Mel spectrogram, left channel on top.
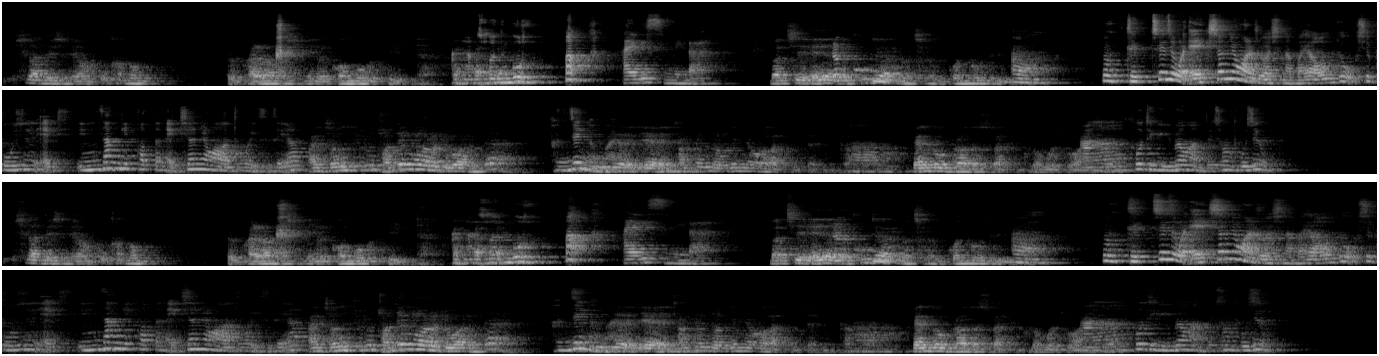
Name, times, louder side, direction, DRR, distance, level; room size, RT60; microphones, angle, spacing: voice 1, 0.1-1.4 2.2-4.9 7.7-10.4 16.8-18.9 19.4-22.5 22.9-24.9 26.2-26.4, equal, 45° right, -4 dB, 0.8 m, -30 dB
voice 2, 4.5-5.2 5.6-7.1 8.7-8.9 10.1-10.4 11.0-16.7 19.2-20.0 20.3-20.5 22.2-22.7 24.5-26.4, left 3 dB, 70° left, 3 dB, 0.4 m, -30 dB
2.5 x 2.3 x 2.9 m, 0.79 s
head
